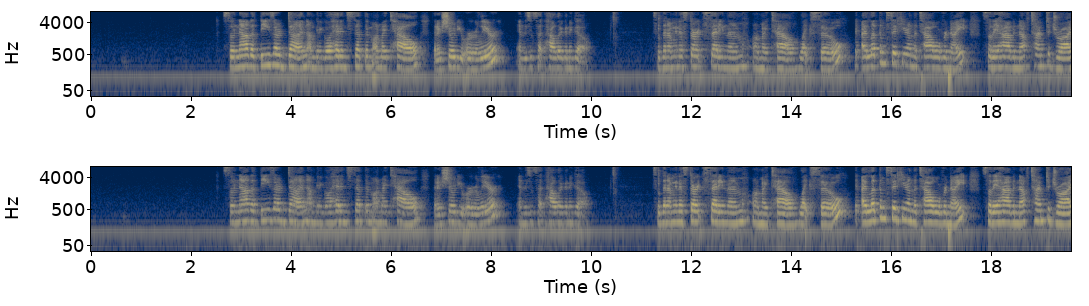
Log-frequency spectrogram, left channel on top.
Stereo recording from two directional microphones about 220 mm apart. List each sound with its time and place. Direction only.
2.7 s a woman's voice: 50° left (ahead or behind)
11.2 s a woman's voice: 25° right (ahead or behind)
